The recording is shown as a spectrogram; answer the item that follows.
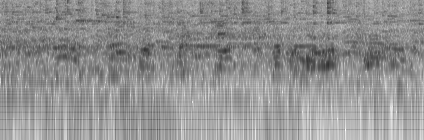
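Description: A large flock of sheep, many bleating over one another, with the scuffle of hooves on the ground and a crowd's voices mixed in.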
